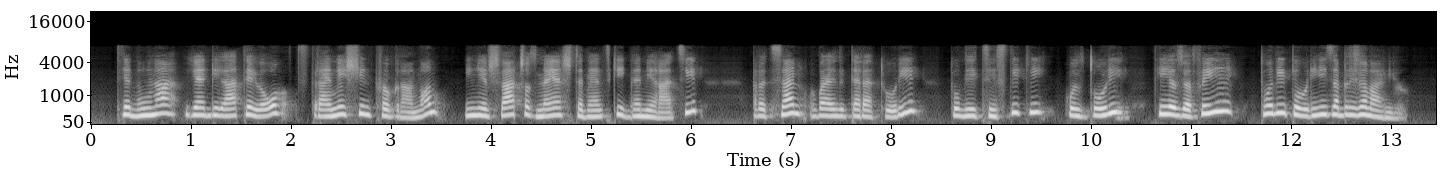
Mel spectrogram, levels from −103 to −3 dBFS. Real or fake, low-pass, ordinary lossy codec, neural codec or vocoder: fake; 7.2 kHz; none; codec, 16 kHz, 0.5 kbps, FreqCodec, larger model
